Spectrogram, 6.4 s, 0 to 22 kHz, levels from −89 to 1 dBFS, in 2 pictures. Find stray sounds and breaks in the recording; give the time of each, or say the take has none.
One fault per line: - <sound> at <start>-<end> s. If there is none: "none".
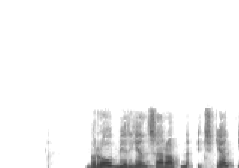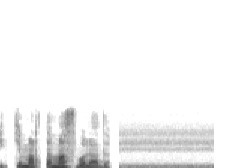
none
